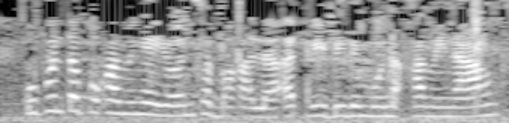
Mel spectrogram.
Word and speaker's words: Bacala: It's not bakla. You pronounce bakala.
